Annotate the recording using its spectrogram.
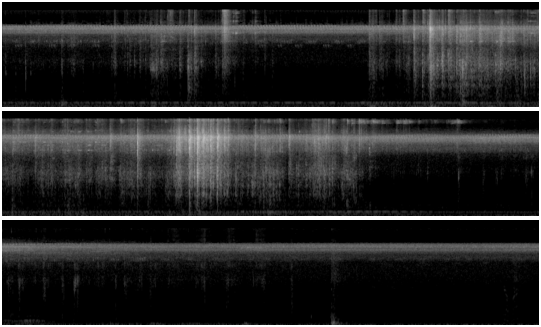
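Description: A vehicle engine runs steadily while pulling on a strap hooked to an old house. Bursts of crackling and rustling come around the middle, and the engine stops about two-thirds of the way through. Crickets chirp steadily throughout.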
